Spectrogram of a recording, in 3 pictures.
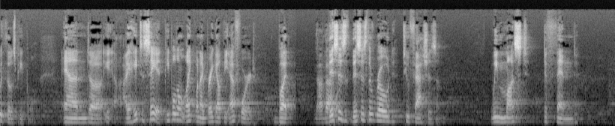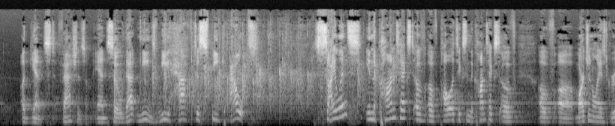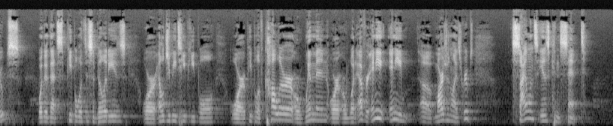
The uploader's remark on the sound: a recording of an advocacy panel discussion, held at the Convention in Schaumburg, Illinois.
